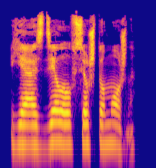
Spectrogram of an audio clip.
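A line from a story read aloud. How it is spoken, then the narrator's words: Curt, categorical. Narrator (Russian): категорично отрезал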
